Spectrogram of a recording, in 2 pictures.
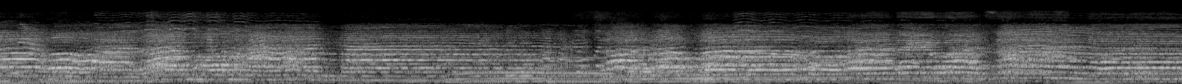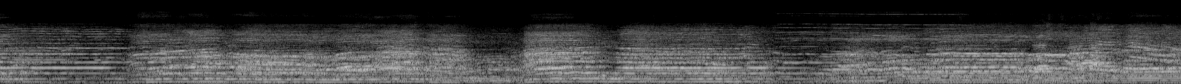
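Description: A group of voices singing sholawat, Islamic devotional praise songs, together in unison, with long held notes and short breaks between phrases.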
